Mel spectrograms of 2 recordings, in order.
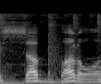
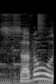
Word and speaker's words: subtle: Not very subbuttle of you. Hey, you brought it up. Wait, what? What did you just say? Subbuttle. Did you think the word subtle is pronounced subbuttle?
